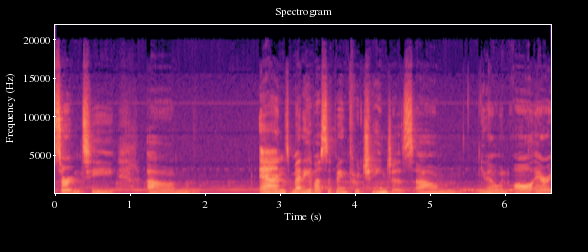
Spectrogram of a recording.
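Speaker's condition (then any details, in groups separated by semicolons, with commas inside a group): No condition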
